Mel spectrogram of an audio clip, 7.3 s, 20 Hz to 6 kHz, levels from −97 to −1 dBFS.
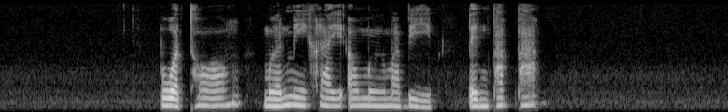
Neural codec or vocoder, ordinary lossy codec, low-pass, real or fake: none; none; 5.4 kHz; real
